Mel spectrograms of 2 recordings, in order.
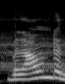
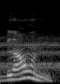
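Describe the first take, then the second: First: The word ends with an extra d sound. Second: The word ends without any d sound. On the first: The speaker calls it wrong. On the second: The speaker calls it right.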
